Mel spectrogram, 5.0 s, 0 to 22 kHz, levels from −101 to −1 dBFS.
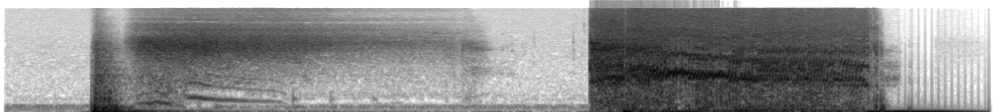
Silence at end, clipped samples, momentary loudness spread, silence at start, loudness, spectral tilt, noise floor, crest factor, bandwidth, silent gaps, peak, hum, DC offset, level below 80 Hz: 0.1 s; 0.7%; 18 LU; 0 s; -6 LUFS; -1 dB/octave; -47 dBFS; 10 dB; over 20 kHz; none; 0 dBFS; none; under 0.1%; -22 dBFS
